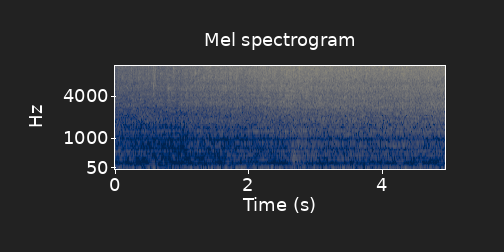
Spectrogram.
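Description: Breaded onion strings deep-frying in oil: a faint, steady sizzle that grows slowly louder from about a second in.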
